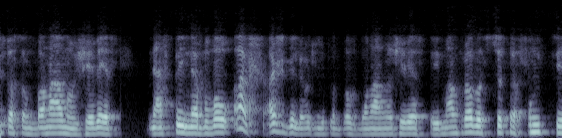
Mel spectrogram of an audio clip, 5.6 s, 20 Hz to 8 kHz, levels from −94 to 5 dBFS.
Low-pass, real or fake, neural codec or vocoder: 7.2 kHz; fake; codec, 16 kHz, 16 kbps, FreqCodec, smaller model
